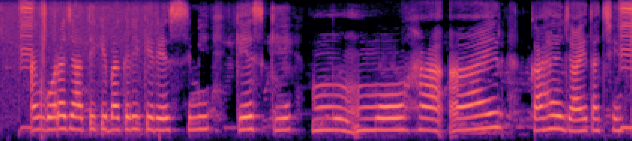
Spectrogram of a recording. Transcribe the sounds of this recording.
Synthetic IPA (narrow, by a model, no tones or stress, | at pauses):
əŋɡoɾad͡ʒaːt̪ikebəkɾikeɾesmi | keske | moɦa | jɾ | kəɦed͡ʒaːjt̪ət͡ʃʰe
